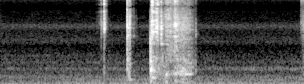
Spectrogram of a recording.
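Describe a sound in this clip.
A glove box clicks open.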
